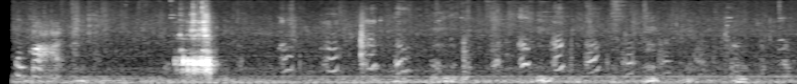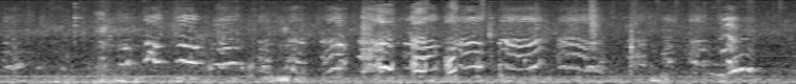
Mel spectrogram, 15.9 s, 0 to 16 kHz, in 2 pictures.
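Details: Staffordshire Bull Terrier puppies, 26 days old, playing, give high, thin whines and squeaky yelps in quick, overlapping bursts.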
